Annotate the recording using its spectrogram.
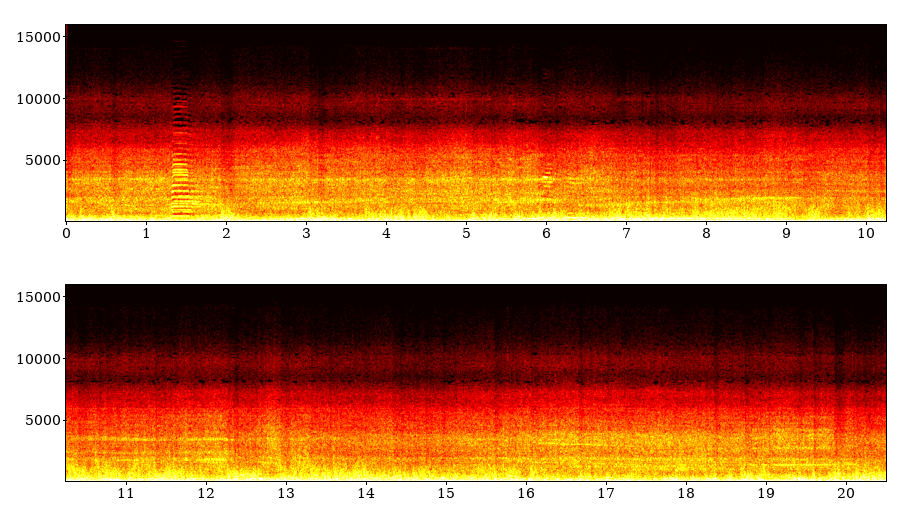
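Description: Traffic passes nearby on a busy street.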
